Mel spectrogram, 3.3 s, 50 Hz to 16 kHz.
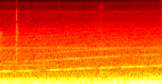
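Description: Boeing 777-300ER jet engines in Microsoft Flight Simulator spooling up toward takeoff thrust, a steady loud low roar with a thin whine that rises slowly in pitch throughout.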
